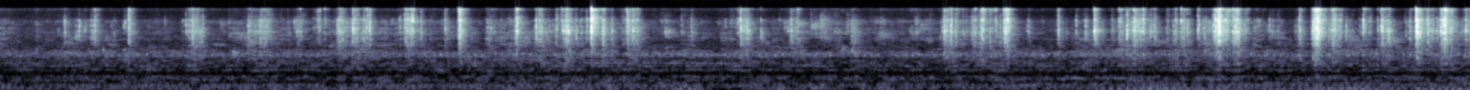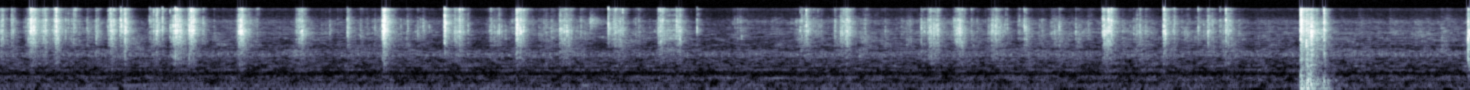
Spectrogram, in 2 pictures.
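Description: A QiYi speedcube being turned fast in the hands: quick, irregular clicking and rattling of layer turns. Near the end a single loud thump, the loudest sound, then the turning stops.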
